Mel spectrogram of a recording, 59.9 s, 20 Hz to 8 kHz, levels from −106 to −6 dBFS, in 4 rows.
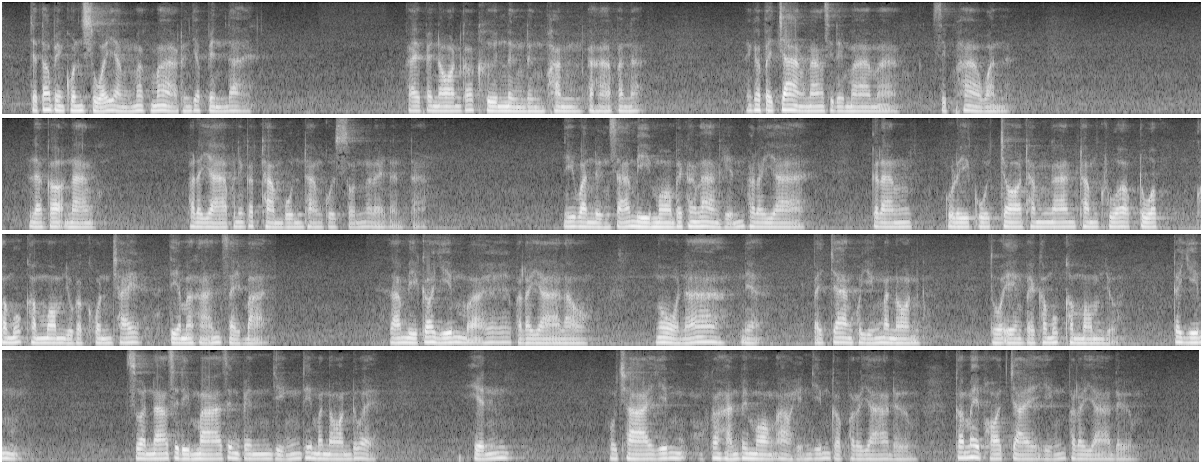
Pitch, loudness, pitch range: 115 Hz, -17 LUFS, 110-125 Hz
